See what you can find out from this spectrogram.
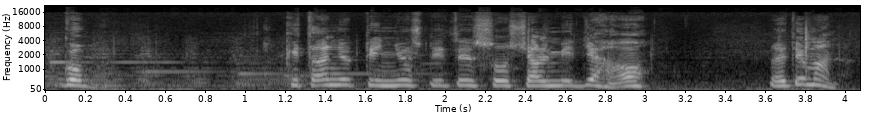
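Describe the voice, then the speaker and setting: A man playing a corrupt governor's deferential henchman in a radio drama, creaky-voiced and conspiratorial. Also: extremely high pitch, steady tone, moderate pace, music in the background. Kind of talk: Ilocano radio drama acting.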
